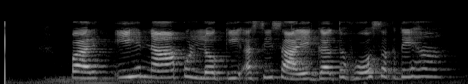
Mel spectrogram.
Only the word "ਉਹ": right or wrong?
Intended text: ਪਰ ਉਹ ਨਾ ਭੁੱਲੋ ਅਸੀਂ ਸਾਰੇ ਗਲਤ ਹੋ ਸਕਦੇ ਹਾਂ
wrong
